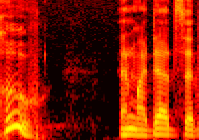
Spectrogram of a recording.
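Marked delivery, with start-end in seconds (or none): 0.0-0.3 surprised who. Retold or imitated. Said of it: "the guy went".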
